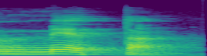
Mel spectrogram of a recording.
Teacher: é a sílaba mais forte a primeira sílaba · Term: sílaba tônica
